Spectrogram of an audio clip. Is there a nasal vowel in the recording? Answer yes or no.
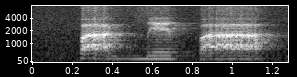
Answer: no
